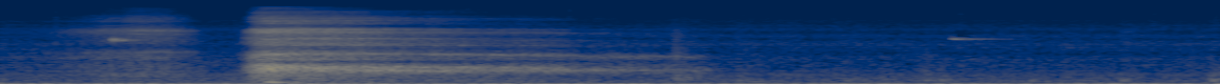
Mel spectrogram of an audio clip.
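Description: A person sighing into the microphone: a faint breath in, then a loud long breath out about a second in that fades away over about two seconds.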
